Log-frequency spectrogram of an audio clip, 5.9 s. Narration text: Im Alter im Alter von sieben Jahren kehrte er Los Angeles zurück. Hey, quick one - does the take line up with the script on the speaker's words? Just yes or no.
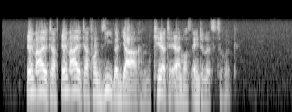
yes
